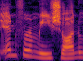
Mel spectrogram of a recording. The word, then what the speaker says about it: information: Here we stress just before the suffix. We stress just before the t iO. In the word information, we use the t io n suffix.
